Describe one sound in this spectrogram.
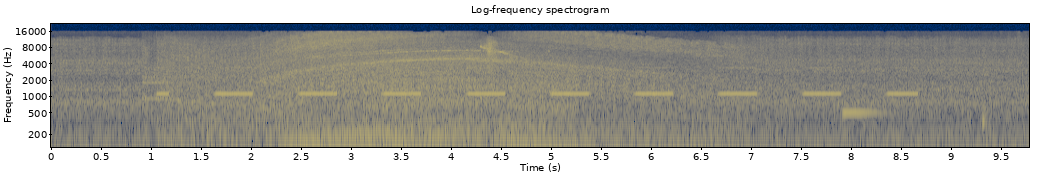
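A truck's reversing alarm beeps.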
